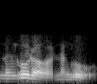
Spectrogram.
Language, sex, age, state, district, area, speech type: Bodo, male, 60+, Assam, Baksa, rural, conversation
